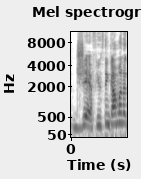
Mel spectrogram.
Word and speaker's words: GIF: That's like people say that the the guy who made GIF wanted it to be pronounced GIF. You think I'm going to call it GIF?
